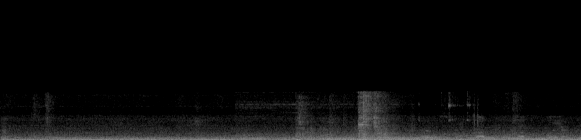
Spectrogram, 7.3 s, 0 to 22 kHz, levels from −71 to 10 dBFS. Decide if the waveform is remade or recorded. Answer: recorded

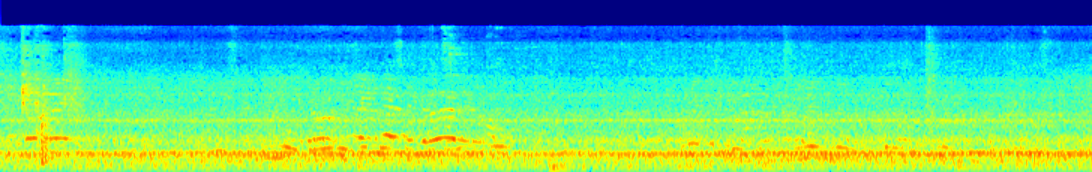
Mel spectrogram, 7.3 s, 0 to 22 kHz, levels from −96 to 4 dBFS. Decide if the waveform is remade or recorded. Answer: recorded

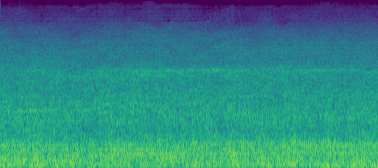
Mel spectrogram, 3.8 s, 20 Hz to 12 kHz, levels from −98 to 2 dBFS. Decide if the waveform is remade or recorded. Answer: remade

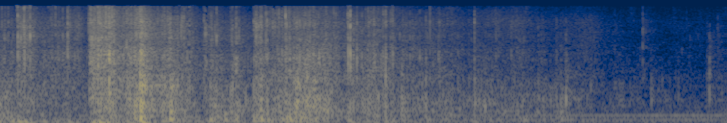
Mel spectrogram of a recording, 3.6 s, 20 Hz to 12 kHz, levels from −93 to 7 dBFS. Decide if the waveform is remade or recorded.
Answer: recorded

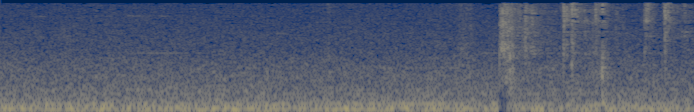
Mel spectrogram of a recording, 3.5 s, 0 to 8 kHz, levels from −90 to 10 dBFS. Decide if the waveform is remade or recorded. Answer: recorded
